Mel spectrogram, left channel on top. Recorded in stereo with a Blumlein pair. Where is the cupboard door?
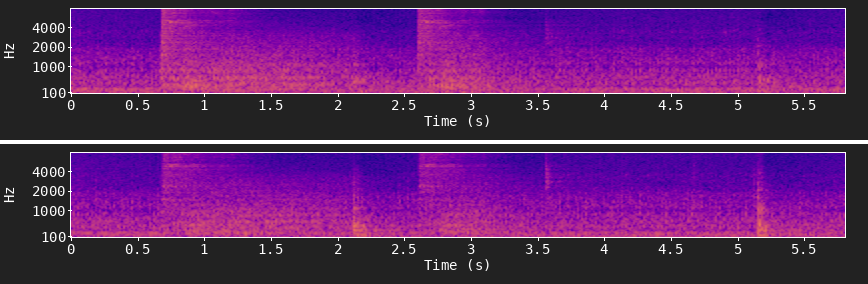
60° right, 0.6 m.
